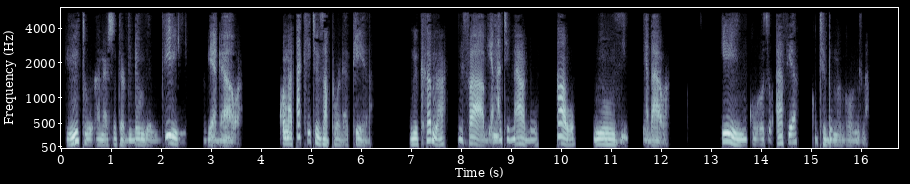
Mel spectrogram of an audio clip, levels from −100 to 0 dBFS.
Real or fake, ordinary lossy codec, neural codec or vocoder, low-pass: fake; MP3, 32 kbps; codec, 16 kHz, 0.5 kbps, X-Codec, HuBERT features, trained on general audio; 5.4 kHz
